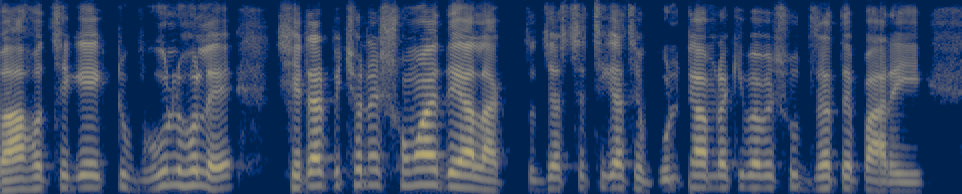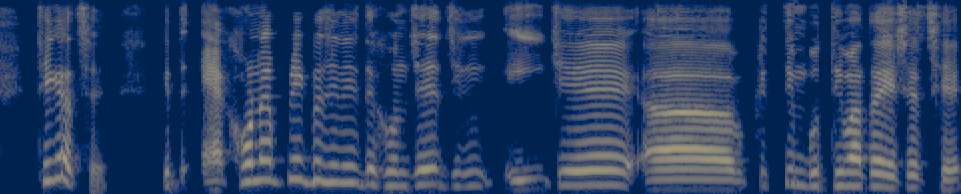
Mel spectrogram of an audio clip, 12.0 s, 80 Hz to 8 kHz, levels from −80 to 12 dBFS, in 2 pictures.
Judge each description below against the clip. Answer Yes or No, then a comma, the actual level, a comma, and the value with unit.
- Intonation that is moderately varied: Yes, average, 4.0 semitones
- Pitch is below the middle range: No, high, 200 Hz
